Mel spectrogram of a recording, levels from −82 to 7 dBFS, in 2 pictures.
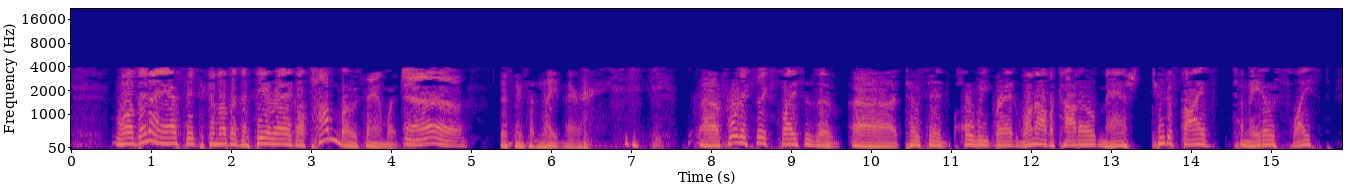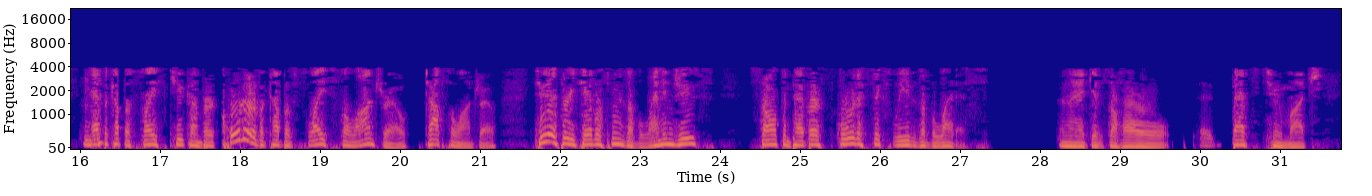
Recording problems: garbled, watery; badly; nothing above 4 kHz
distortion; slight; 11% of the sound clipped

